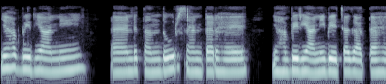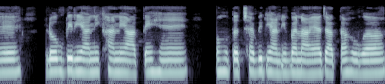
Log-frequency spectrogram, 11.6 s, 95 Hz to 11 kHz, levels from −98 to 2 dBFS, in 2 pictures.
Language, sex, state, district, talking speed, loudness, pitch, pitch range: Hindi, female, Chhattisgarh, Sarguja, 115 wpm, -17 LUFS, 195 Hz, 185-200 Hz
